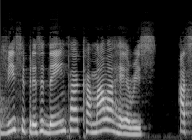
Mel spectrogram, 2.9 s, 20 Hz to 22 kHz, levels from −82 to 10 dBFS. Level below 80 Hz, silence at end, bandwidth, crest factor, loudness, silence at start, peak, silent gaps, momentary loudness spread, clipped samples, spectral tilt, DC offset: -70 dBFS; 0 s; 10 kHz; 14 dB; -14 LUFS; 0 s; 0 dBFS; none; 8 LU; under 0.1%; -3.5 dB/octave; under 0.1%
